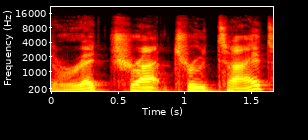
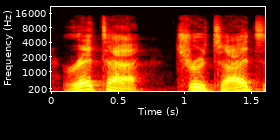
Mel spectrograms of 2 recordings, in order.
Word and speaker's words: retatrutide: And as a quick reminder, it's not retraut tight, which I kept saying in the video.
